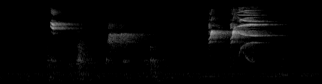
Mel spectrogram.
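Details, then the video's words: Algerian goldfinch with a few sharp, high notes followed by a brighter liquid trill that falls away at the end, all within about three seconds; no other sounds. "Chardonneret algérienحسون. مقنين"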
